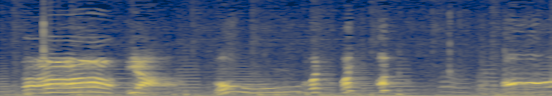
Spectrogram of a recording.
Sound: toy talking

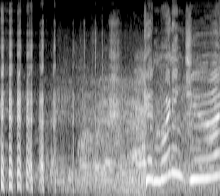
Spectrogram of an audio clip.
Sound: laughs

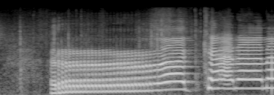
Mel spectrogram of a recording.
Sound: Tyler rolls tongue

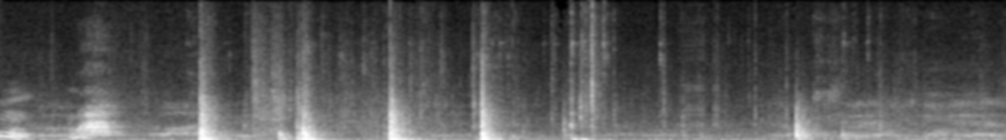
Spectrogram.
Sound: sighs; footsteps stomp

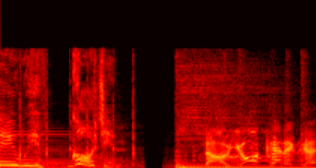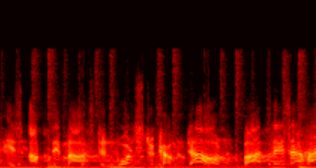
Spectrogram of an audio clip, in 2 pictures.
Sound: on megaphone

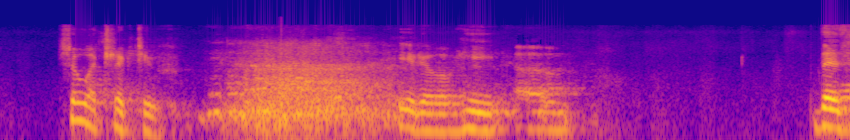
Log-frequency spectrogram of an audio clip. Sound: laughter

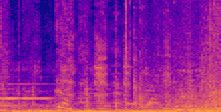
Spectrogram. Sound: panting

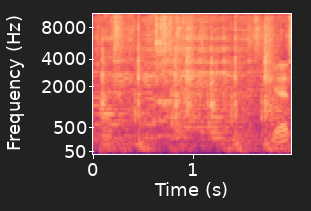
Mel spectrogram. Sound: crunch

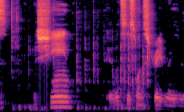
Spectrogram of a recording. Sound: keyboard clicking

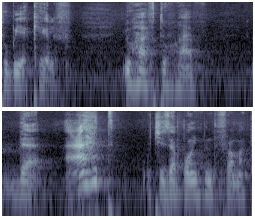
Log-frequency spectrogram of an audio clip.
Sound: non-english

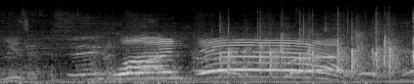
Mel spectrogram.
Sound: clapping

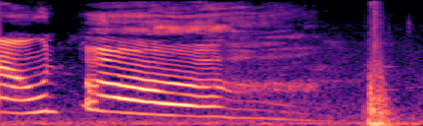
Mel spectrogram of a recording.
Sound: fake yawning

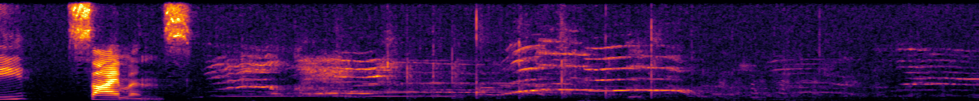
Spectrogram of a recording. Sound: audience cheers and applauds

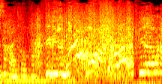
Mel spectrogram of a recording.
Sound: Sylvia screams

